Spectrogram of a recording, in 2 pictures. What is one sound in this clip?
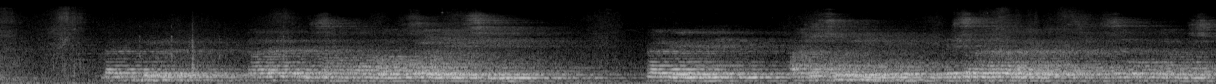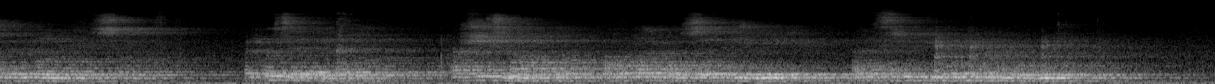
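A woman sings slowly through a microphone in a large echoing hall.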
